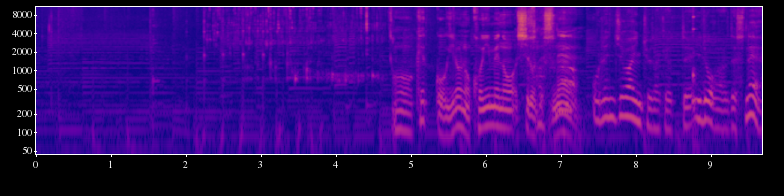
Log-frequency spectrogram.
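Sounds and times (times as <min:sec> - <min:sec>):
music: 0:00.0 - 0:09.6
light glassy tinks: 0:01.6 - 0:04.8, 0:08.8 - 0:09.0
orange wine pouring into a glass: 0:01.6 - 0:05.0
speech: 0:04.7 - 0:09.6.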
